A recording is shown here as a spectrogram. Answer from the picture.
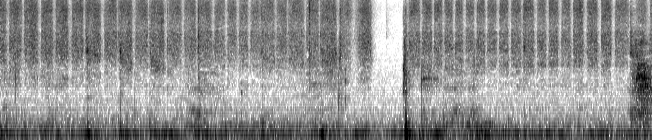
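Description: Faint rubbing of a cotton pad working mineral oil into a sheet of inkjet-printed paper, with a brief pause a little before four seconds in.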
